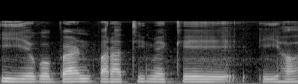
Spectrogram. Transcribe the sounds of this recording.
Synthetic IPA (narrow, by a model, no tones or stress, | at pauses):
ieɡobɛːɳɖpəɾaːt̪imẽke | iɦa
